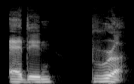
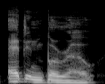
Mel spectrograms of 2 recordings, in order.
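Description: First: The ending is short and reduced, not borough. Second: The ending sounds like the full word borough. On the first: It is how the city's own people say it. The speaker calls it right. "It's Edinburgh" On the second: It marks the speaker as not knowing the place. The speaker calls it wrong. "as a lot of people in the United States say"

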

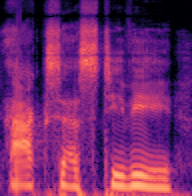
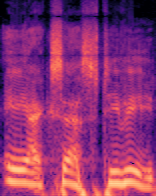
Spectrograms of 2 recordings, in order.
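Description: First: AXS is said as the single word access. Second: AXS is spelled out as three separate letters. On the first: It sounds like a small local channel. The speaker calls it wrong. "it sounded like I was saying Access TV" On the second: It sounds like a real, credible network. The speaker calls it right. "I would literally say AXS TV to people"

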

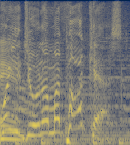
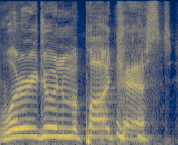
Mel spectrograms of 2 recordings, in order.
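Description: First: The voice is at a higher, lighter pitch. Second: The voice is pitched noticeably deeper. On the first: "you didn't do the voice" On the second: "Should I have gone deeper?"

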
